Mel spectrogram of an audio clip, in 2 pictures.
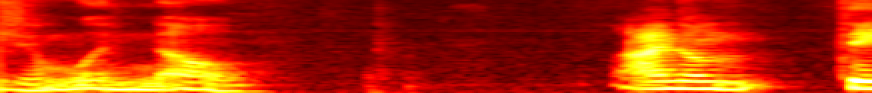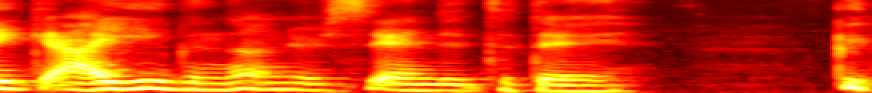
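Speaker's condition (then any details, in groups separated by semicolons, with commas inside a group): ALS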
